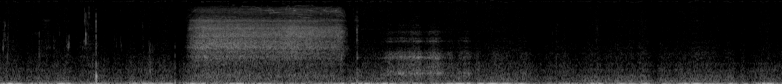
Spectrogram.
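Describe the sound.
A deep breath taken as part of a breathing exercise: a long, loud, airy inhale, then a softer and shorter exhale, with quiet breathing noise afterward.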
